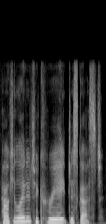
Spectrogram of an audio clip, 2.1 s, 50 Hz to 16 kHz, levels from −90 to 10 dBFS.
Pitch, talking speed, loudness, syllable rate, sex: 240 Hz, 115 wpm, -15 LUFS, 4.5 syllables/s, female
